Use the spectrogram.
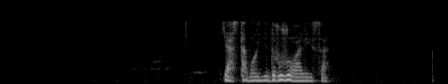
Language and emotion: Russian, angry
